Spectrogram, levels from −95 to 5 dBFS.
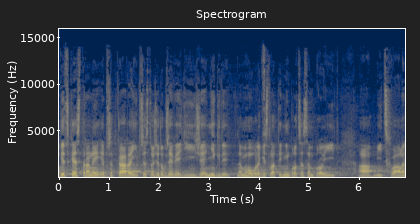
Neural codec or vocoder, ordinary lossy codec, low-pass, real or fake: none; MP3, 64 kbps; 14.4 kHz; real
